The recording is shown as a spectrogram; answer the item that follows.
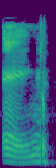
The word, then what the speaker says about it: Aang: And so, and also the movie mispronounced a bunch of names that, like it's not Ong, it's Aang.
